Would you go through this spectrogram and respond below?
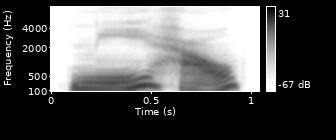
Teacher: when you have 2 of those third tones back to back, the first one just flips and becomes a rising second tone. So ni hao actually sounds like ni hao. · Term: third tone sandhi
